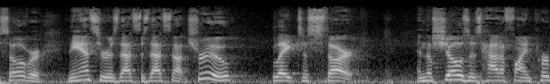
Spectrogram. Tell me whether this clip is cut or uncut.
cut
